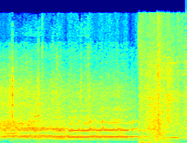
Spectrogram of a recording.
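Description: A car tire skid sound effect, a loud sustained screech that cuts off abruptly near the end, heard alone.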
